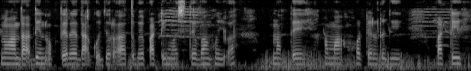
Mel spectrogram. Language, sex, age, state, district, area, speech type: Santali, female, 30-45, Jharkhand, Pakur, rural, spontaneous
